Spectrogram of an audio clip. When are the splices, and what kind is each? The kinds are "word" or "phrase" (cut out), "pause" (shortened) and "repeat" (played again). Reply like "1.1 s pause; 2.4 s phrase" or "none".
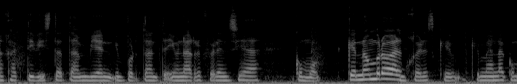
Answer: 1.1 s word; 2.9 s word; 4.0 s word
